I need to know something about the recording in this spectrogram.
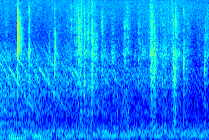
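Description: Faint crinkling of a thin clear plastic sleeve being handled, with a couple of soft ticks.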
